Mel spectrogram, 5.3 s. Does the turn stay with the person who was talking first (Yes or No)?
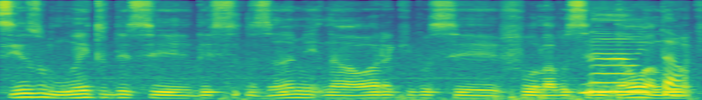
No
